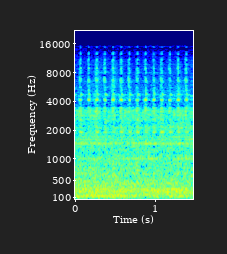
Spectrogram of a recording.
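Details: Cooler Master Real Power Pro 550W power supply: quiet fast even mechanical ticking/clicking over faint hum, cause unknown.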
